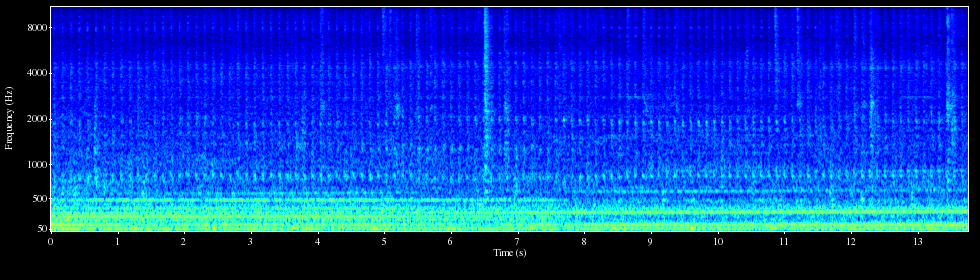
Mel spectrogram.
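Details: LG WT1101CW washer during spin: steady drum drone with scattered dull knocks and shaking; knocking during spin, cause not found.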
